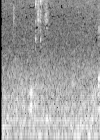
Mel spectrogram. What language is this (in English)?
Pashto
